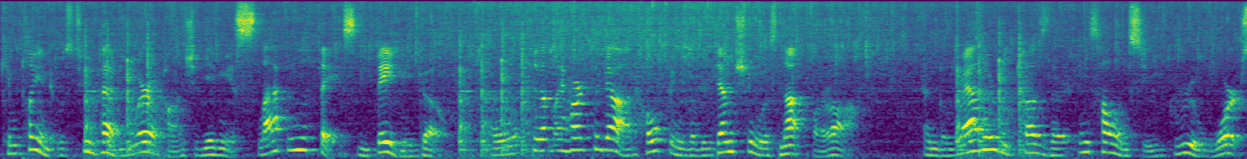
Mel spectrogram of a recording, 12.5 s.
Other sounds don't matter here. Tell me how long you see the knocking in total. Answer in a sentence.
You can hear the knocking for 3 seconds altogether.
